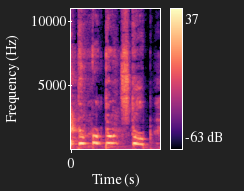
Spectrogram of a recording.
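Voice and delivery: very high shocked outcry; shrieking dismay. Real, not acted. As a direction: screech in horror. Horrified at bacon talk.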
